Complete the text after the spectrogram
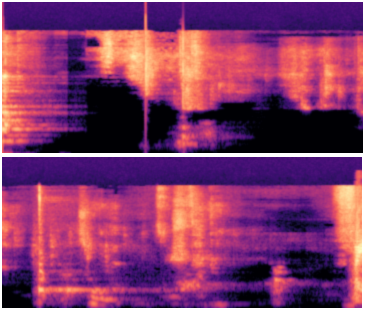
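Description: A man groans in pain and speaks weakly.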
